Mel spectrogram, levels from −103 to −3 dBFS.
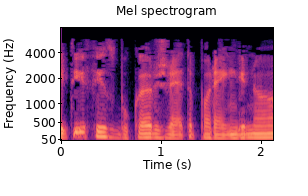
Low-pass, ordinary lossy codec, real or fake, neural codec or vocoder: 7.2 kHz; MP3, 24 kbps; fake; vocoder, 22.05 kHz, 80 mel bands, WaveNeXt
